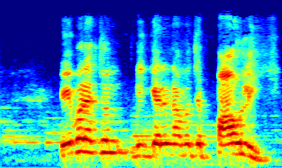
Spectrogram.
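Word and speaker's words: Pauli: একজন বিজ্ঞানীর নাম হচ্ছে পাওলি আমরা আসলে পলি বলি আসলে ওর নাম হচ্ছে পাওলি আসলে উচ্চারণের ক্ষেত্রে দেখো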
